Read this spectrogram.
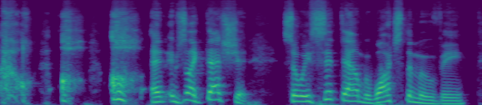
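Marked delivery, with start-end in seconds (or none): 0.0-1.4 mocking scoff like a fifteen-year-old girl. Retelling a man at the movies who wouldn't move for people: mocking scoff like a teen girl. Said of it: "scoffed like a fifteen year old girl".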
